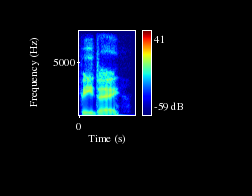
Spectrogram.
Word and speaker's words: bidet: Venezuela Lebanon and India abide pronounced b-day looks like a toilet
